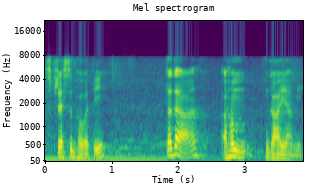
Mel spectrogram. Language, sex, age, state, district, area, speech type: Sanskrit, male, 18-30, Karnataka, Uttara Kannada, rural, spontaneous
